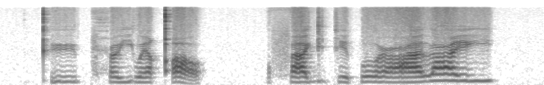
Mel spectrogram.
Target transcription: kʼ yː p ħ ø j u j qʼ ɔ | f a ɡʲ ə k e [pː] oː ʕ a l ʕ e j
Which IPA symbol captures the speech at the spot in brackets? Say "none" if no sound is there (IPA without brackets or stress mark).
p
